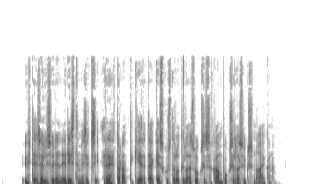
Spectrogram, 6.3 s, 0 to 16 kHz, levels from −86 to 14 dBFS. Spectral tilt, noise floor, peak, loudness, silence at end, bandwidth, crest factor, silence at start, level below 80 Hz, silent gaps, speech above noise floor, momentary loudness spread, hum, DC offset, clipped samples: -5 dB/octave; -83 dBFS; -2 dBFS; -20 LUFS; 0.8 s; 11.5 kHz; 20 dB; 0.45 s; -58 dBFS; none; 62 dB; 6 LU; none; under 0.1%; under 0.1%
